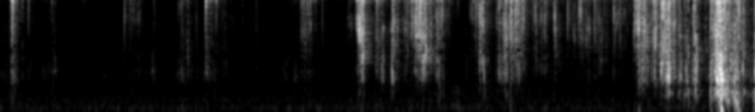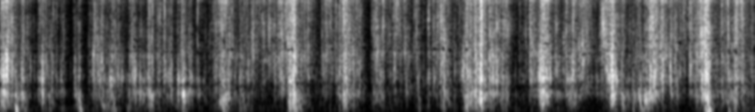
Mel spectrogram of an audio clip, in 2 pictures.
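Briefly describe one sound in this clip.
Fingers squish and squeeze soft slime with wet, sticky sounds.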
